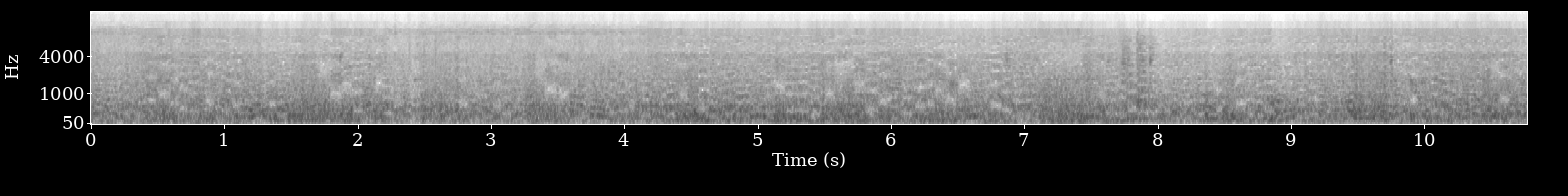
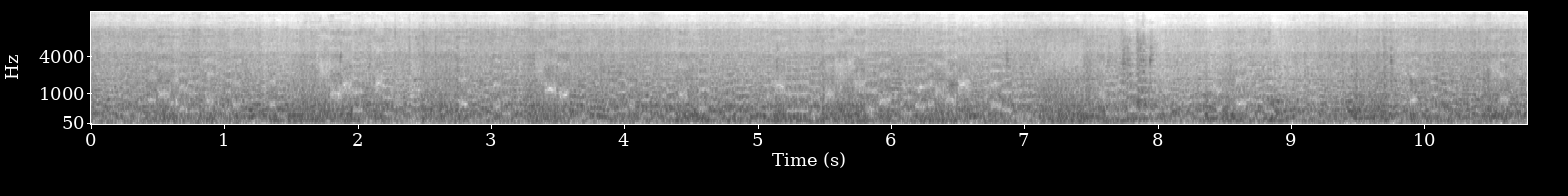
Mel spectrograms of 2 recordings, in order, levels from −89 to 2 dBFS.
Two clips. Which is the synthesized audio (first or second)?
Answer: first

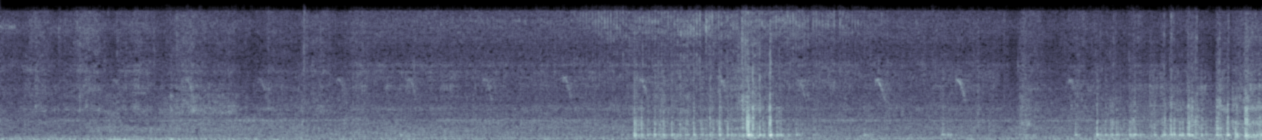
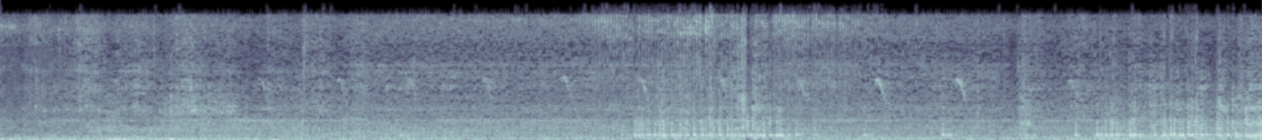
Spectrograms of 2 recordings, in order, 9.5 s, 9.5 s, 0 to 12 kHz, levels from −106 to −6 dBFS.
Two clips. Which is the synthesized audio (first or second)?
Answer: first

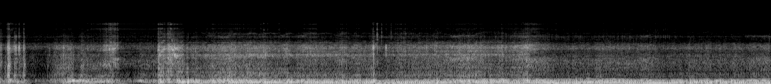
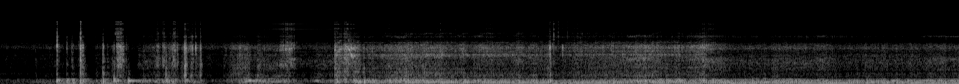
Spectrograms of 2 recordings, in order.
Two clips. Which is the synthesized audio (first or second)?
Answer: first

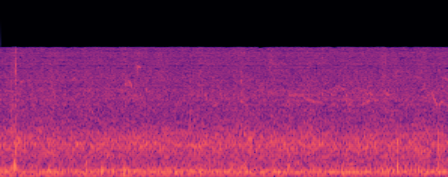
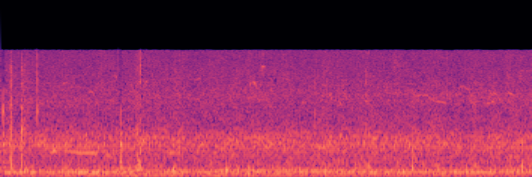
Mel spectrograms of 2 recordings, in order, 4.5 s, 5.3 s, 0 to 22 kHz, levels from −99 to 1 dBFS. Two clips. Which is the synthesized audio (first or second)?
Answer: first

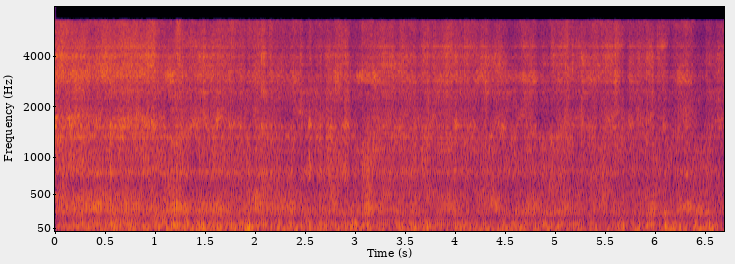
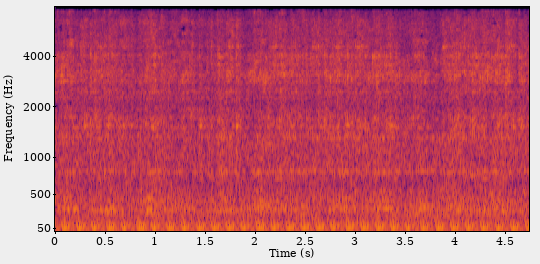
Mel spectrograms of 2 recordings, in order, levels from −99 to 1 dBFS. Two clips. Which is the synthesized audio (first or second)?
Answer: first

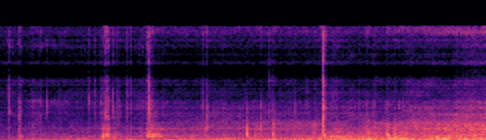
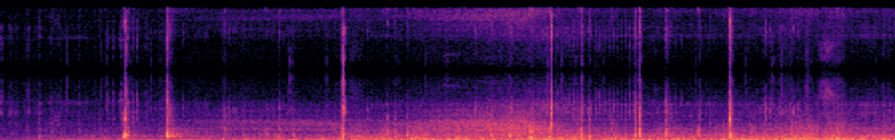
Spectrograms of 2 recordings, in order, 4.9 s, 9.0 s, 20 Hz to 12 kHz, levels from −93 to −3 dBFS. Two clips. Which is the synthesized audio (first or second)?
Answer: first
